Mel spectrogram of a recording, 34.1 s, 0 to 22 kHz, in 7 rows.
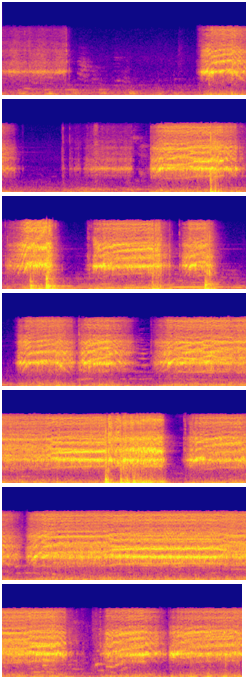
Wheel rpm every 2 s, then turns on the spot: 10, 0, 40, 20, 110, 60, 100, 50, 60, 140, 160, 110, 100, 160, 160, 70, 110.
0-2 6-8 22-24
